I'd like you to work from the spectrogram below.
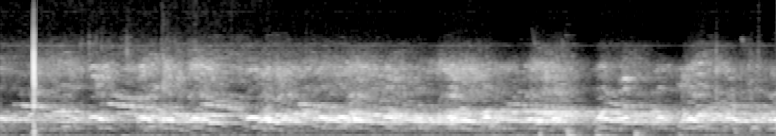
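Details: A large flock of crows, stirred up by something unknown, near a house: a continuous loud chorus of overlapping harsh caws with no gaps, many birds calling at once.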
